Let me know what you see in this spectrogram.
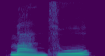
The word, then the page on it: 满足: mǎn zú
